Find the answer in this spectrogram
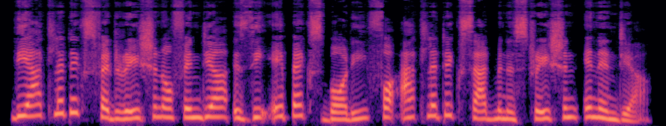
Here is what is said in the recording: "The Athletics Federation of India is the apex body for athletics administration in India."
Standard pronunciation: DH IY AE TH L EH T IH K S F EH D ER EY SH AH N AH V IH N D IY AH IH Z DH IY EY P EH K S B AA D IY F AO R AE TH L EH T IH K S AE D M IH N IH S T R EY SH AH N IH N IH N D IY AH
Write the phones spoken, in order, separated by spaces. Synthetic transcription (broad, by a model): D IY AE T L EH T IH K S F EH D ER EY SH AH N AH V IH N D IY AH IH Z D IY EY P EH K S B AA D IY F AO R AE T L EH T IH K S AE D M IH N IH S T R EY SH AH N IH N IH N D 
